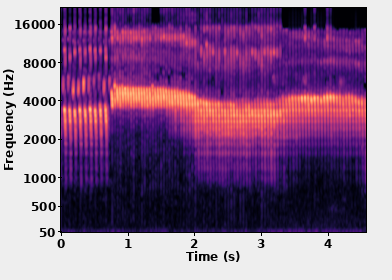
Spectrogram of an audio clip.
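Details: Song canary singing: a fast staccato trill of separate notes, then a long rolling buzzy tour held near one pitch, slowly dipping and rising again, loud and continuous indoors.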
